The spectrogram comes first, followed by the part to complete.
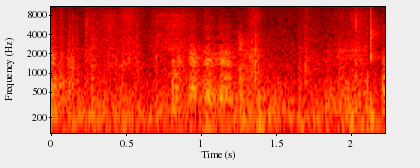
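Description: Faint squeak and scratch of black felt-tip markers drawing small circles on paper.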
